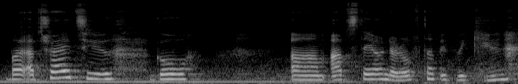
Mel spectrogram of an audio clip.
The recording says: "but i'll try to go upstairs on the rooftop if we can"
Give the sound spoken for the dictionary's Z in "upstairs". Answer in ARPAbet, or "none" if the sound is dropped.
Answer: none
